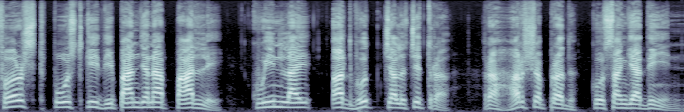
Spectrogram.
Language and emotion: Nepali, neutral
